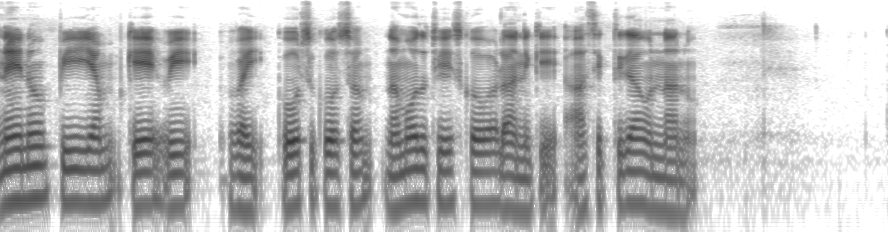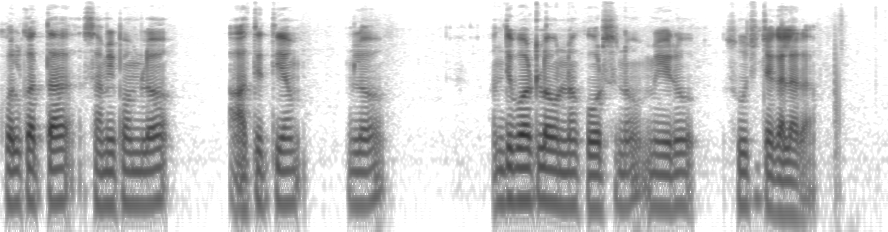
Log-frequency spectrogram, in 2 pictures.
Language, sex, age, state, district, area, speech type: Telugu, male, 30-45, Telangana, Yadadri Bhuvanagiri, rural, read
